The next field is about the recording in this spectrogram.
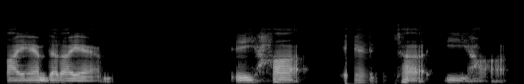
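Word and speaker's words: אהיה אשר אהיה: Iha eta iha is how they say it in Hebrew.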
